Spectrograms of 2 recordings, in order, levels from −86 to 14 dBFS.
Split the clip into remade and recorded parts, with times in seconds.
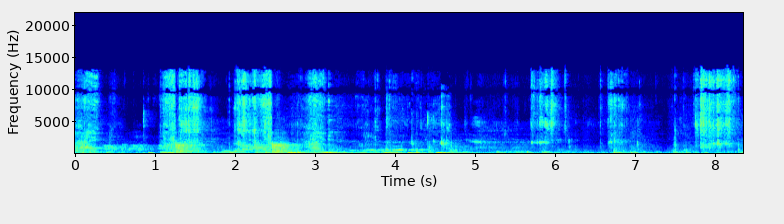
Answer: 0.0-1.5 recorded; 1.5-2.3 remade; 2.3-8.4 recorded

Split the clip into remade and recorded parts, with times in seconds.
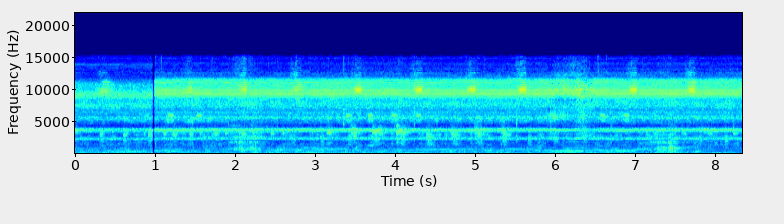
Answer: 0.0-5.9 recorded; 5.9-6.5 remade; 6.5-8.3 recorded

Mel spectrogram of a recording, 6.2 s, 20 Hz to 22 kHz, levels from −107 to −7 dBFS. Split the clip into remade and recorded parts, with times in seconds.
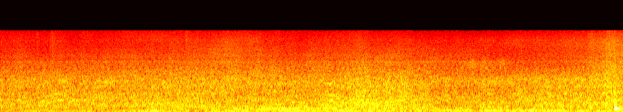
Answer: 0.0-6.2 remade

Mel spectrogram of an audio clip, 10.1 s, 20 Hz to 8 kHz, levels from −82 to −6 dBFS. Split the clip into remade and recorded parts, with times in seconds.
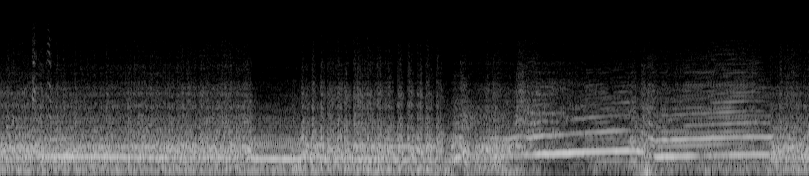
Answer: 0.0-5.5 recorded; 5.5-7.3 remade; 7.3-10.1 recorded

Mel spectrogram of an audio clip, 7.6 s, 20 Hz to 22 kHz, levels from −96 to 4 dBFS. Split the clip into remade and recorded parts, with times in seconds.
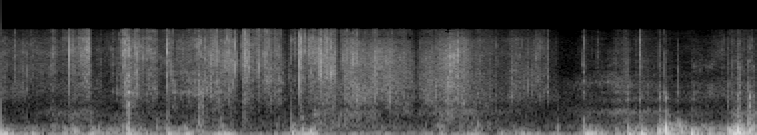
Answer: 0.0-5.9 recorded; 5.9-6.9 remade; 6.9-7.6 recorded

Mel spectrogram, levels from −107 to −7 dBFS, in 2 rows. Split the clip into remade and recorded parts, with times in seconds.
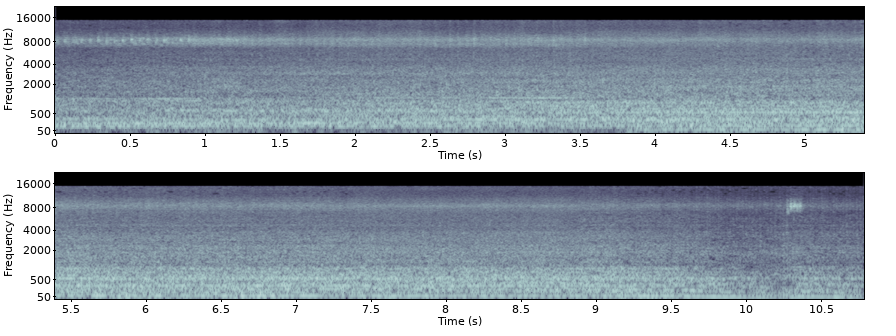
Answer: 0.0-0.9 recorded; 0.9-4.4 remade; 4.4-7.4 recorded; 7.4-8.9 remade; 8.9-10.8 recorded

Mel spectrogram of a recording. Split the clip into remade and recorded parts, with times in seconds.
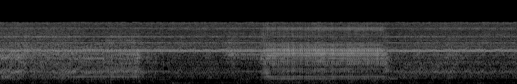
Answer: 0.0-0.7 remade; 0.7-1.7 recorded; 1.7-2.4 remade; 2.4-4.0 recorded; 4.0-5.2 remade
